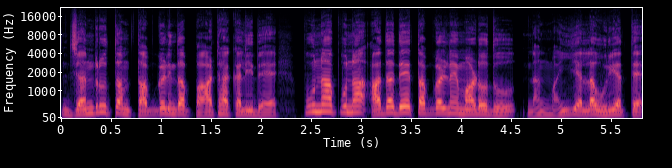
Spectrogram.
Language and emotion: Kannada, angry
